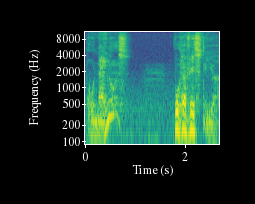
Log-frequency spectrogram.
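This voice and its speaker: An actor playing an officious, polite monastery cellarer in a radio drama, speaking with ceremonious formality. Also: male voice, on the high side, huge pitch swings, takes it slowly, slightly rough, full character voice. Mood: surprised. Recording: ambient noise with crows cawing behind.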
